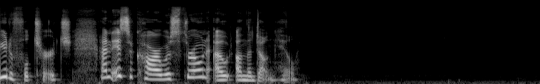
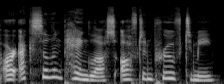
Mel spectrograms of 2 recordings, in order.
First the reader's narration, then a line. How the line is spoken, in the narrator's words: said Candide with a sigh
